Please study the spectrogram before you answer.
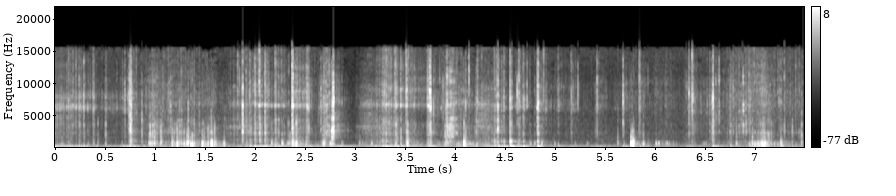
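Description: A solid, dry white bar of soap held in the hand is shaved into flakes with a snap-off blade. Dense, crisp scraping and crackling strokes repeat throughout, with sharp bright clicks over a steady low rumble.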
